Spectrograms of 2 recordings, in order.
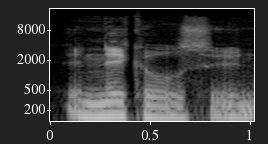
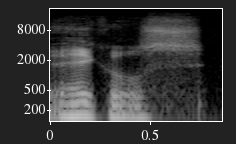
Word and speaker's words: Eccles: Jennifer Eccles rhymes with freckles. Why'd I say Nichols? Eccles.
